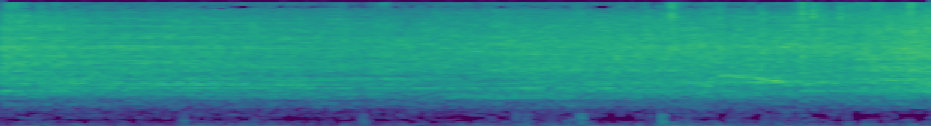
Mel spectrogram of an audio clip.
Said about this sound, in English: crowd reacting to another mat.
